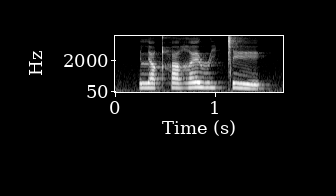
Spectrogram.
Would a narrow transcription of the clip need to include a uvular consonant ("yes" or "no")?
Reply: yes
